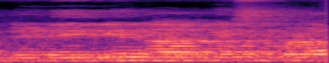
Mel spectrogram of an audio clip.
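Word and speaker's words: Cnidaria: इसको हम निडरिया भी बोलते हैं। क्या बोलते हैं? निडरिया। सी साइलेंट होता है।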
